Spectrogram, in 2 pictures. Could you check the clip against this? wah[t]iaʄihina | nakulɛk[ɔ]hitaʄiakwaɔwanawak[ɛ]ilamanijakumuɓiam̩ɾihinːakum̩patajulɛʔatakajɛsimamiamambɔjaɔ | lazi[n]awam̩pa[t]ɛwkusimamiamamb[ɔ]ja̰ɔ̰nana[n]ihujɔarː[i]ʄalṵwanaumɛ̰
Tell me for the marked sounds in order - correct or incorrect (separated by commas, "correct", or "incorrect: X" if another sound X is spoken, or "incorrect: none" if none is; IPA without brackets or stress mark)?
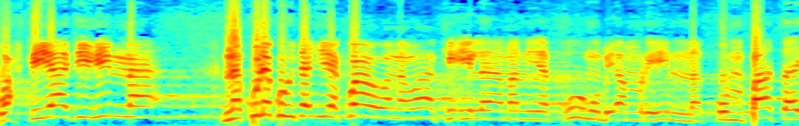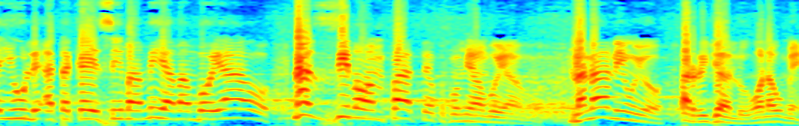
correct, incorrect: u, correct, incorrect: m, correct, correct, correct, correct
